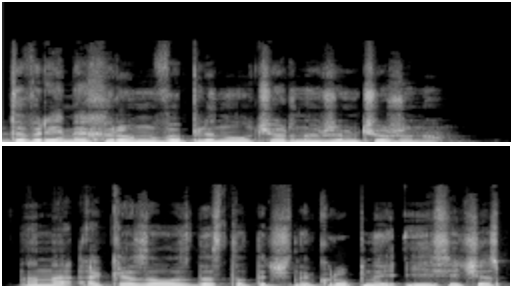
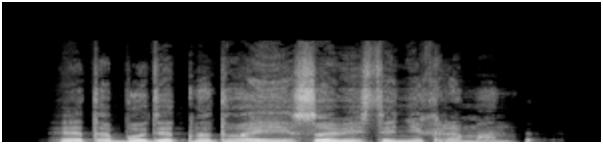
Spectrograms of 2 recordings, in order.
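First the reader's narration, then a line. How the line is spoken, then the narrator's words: Growling. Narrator (Russian): рычал в стороне Иван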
